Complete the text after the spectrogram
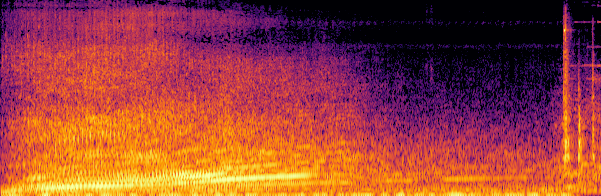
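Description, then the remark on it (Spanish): The engine of a cheap car in Monterrey runs loudly and revs up, its pitch climbing steadily over a few seconds before settling into a steady hum, with a couple of brief clicks near the end. “Agarré el carro más barato, güey.”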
